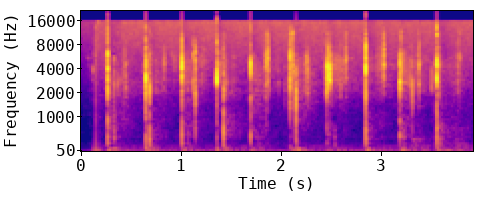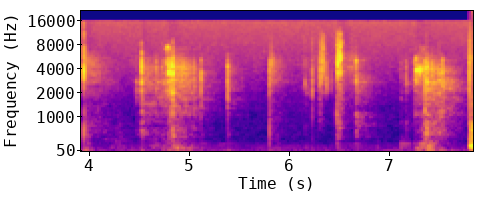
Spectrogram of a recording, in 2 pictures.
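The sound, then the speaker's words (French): At night, footsteps thud up a wooden staircase in a steady rhythm, followed by the creak and knock of a door being opened upstairs, with no voices. “Nuit, j'étais réveillé par des pas. On montait les escaliers.”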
